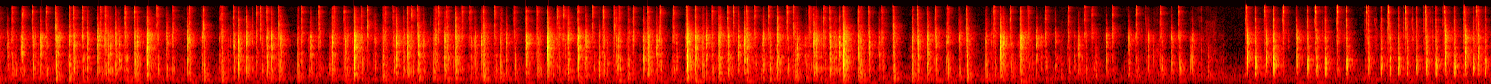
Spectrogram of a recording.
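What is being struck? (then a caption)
Mechanical keyboard with plastic keycaps. An Asus ROG Claymore II gaming keyboard with plastic keycaps and clicky RX Blue mechanical switches is typed on rapidly with the fingertips, making a dense stream of sharp, bright clicks with almost no low end and no ring. After a brief pause near the twelve-second mark, a single finger presses individual keys in a slower, steadier run of crisp clicks.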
